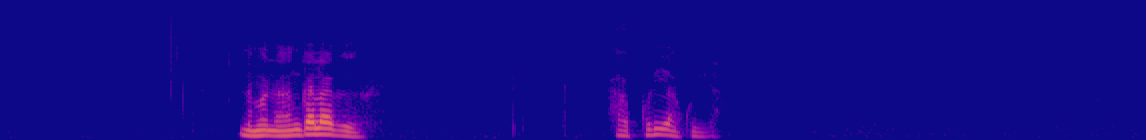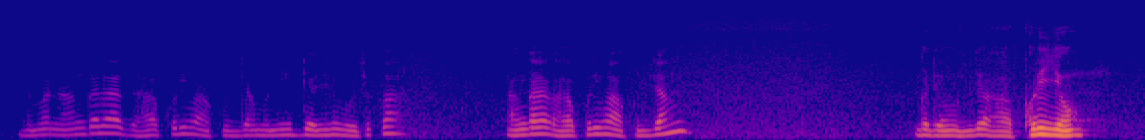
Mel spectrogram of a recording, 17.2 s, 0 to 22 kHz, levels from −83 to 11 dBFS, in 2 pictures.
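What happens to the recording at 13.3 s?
At 13.3 s the audio is in the middle of an automatic gain rising event, from 12.39 to 13.87 s: the gain control judged the input too quiet and lifted its gain gradually, by about 3 dB. The room noise swells together with the speech, which separates it from a talker moving closer, where only the voice would get louder.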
